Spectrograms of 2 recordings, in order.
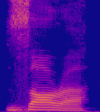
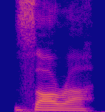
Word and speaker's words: Zara: Not Zara, the two even syllables my mother gave me, neat and measured as the woman herself. He said it with the emphasis skewed wrong. Zara.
